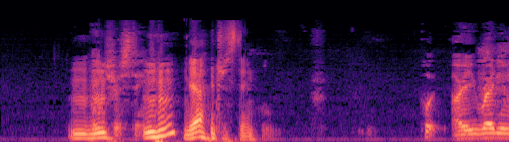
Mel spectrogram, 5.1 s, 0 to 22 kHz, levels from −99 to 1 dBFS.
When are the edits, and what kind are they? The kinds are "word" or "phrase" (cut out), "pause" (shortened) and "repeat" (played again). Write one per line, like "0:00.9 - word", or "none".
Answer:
0:02.1 - word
